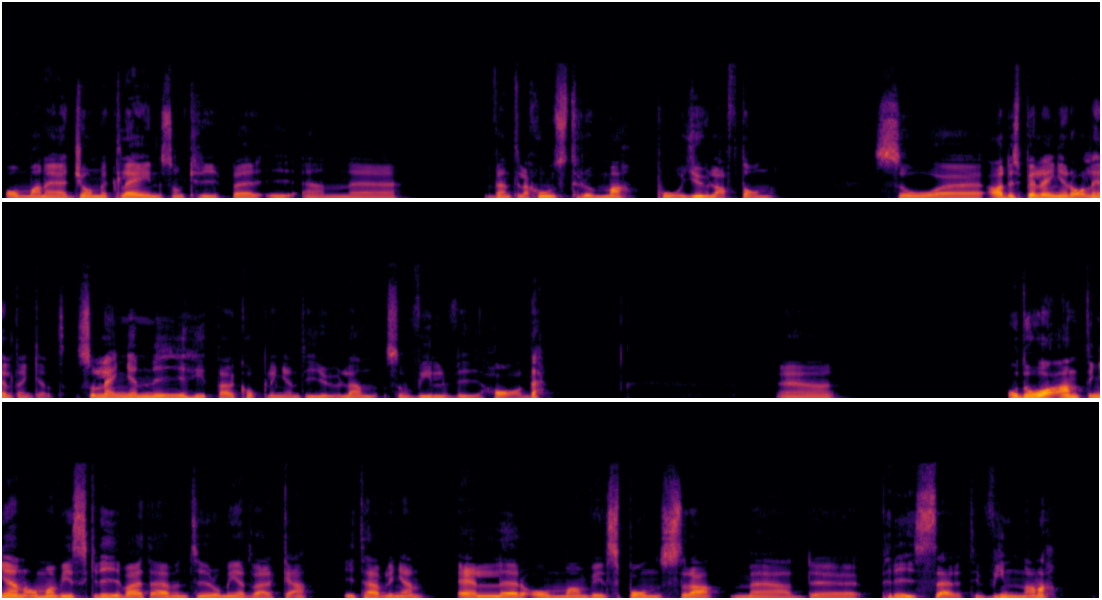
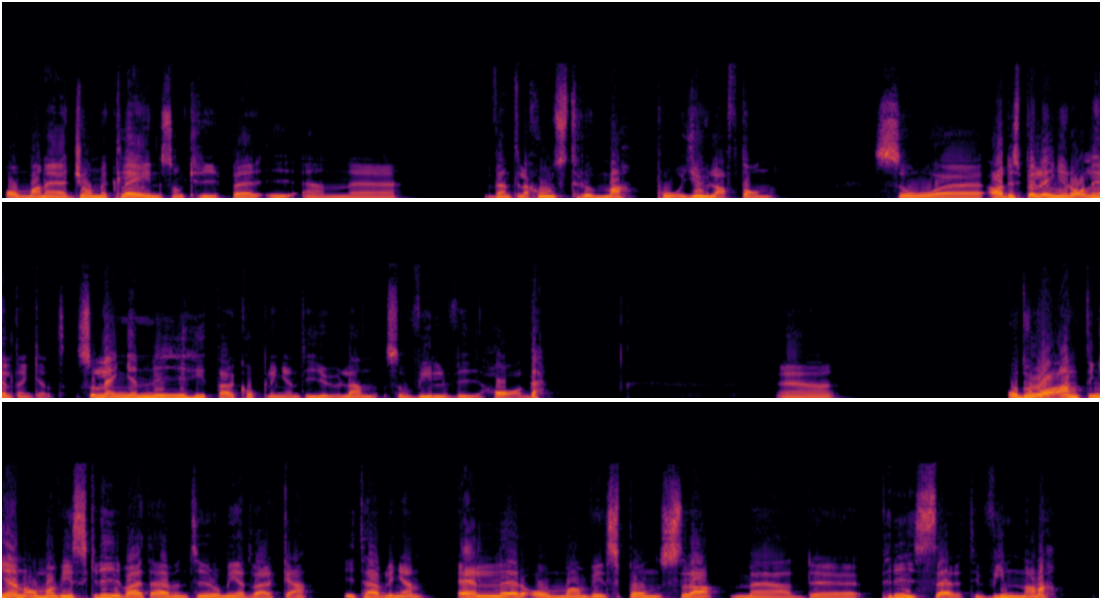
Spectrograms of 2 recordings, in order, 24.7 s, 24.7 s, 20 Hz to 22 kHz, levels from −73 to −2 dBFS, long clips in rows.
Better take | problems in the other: first | distortion; slight; 5% of the sound clipped

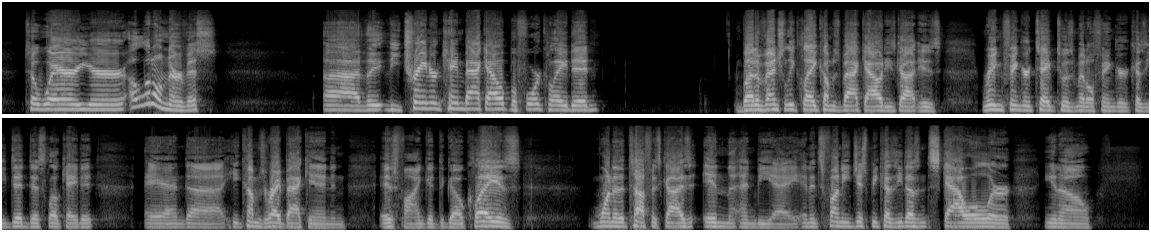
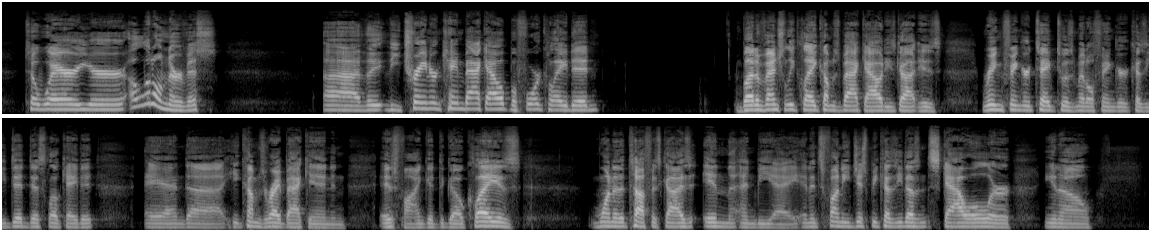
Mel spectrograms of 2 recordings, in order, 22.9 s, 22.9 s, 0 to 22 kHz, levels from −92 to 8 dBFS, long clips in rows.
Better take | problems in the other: second | distortion; slight; 2% of the sound clipped

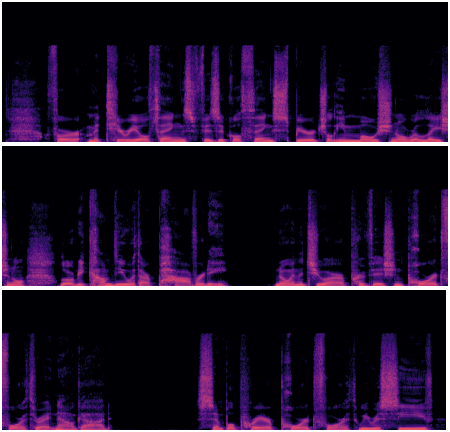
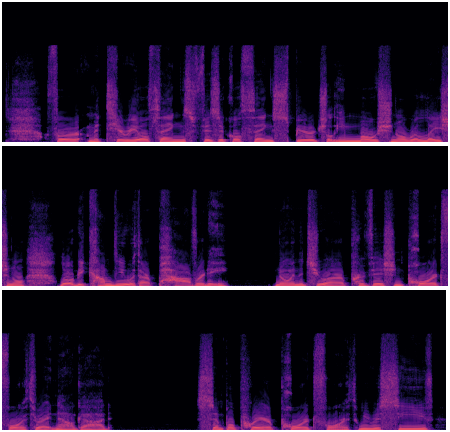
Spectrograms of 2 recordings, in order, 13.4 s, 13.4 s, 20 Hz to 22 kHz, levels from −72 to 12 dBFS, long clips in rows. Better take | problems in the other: first | distortion; slight; 10 dB below the speech

